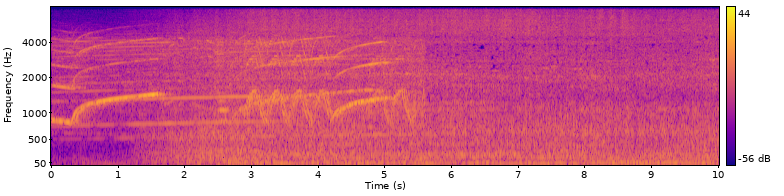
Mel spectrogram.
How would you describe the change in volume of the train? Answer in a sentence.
The loudness of the train stays about the same.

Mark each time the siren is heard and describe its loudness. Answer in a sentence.
The siren can be heard from 0.0 to 5.7 s, at a steady volume.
